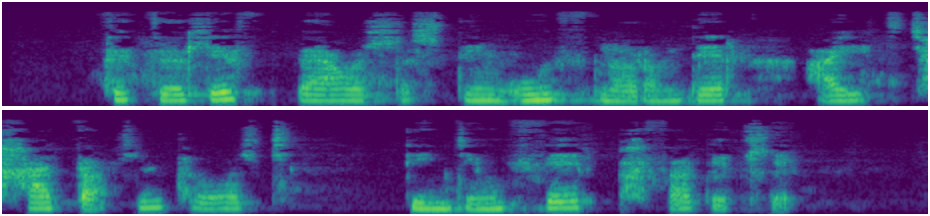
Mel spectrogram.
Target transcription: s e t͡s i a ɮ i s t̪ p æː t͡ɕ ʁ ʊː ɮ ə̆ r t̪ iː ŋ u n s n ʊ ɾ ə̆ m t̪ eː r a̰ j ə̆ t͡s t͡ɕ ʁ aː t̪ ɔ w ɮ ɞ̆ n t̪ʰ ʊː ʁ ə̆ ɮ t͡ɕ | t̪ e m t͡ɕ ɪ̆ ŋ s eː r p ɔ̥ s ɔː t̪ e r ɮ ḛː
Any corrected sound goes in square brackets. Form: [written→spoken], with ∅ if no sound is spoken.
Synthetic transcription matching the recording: s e t͡s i a ɮ i s t̪ p æː [t͡ɕ→∅] ʁ ʊː ɮ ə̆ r t̪ iː ŋ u n s n ʊ ɾ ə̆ m t̪ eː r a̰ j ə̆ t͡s t͡ɕ [ʁ→χ] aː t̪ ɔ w ɮ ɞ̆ n t̪ʰ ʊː ʁ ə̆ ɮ t͡ɕ | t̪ e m t͡ɕ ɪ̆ ŋ s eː r p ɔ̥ s ɔː t̪ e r ɮ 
